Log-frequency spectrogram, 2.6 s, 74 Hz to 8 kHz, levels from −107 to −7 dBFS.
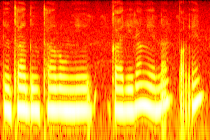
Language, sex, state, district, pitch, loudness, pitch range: Garo, female, Meghalaya, South Garo Hills, 210 Hz, -13 LUFS, 205-230 Hz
